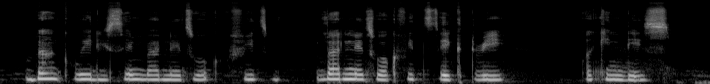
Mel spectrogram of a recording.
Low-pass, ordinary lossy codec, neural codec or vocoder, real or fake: 19.8 kHz; none; vocoder, 44.1 kHz, 128 mel bands every 256 samples, BigVGAN v2; fake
